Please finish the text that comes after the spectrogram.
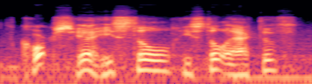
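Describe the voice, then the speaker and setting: Bright-voiced man running a tabletop game. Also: on the high side, normal speed, highs cut off, a little hiss or hum. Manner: explanatory, conversational. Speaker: game master. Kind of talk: narrating a tabletop roleplaying game.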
